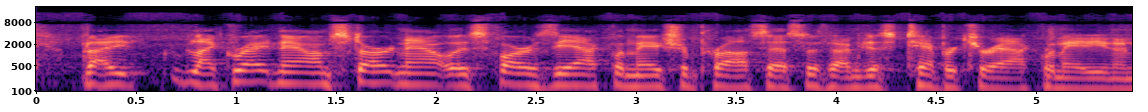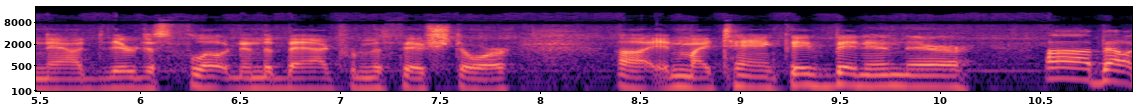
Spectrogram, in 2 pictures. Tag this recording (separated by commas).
Speech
